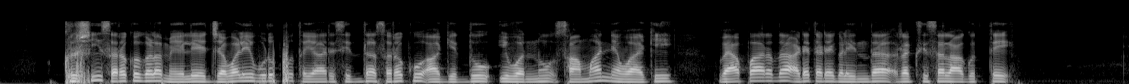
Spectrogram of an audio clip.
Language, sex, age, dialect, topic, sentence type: Kannada, male, 25-30, Mysore Kannada, banking, statement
